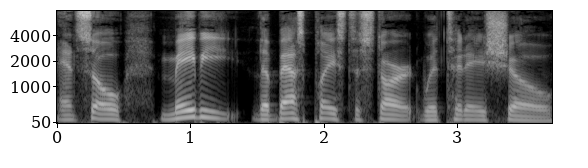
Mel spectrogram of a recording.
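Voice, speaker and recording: With lively intonation and a medium pitch, a man talks at a fairly slow pace in a very clean recording with a silent background. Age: 50s. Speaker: podcast host, financial services professional. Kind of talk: solo podcast monologue.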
